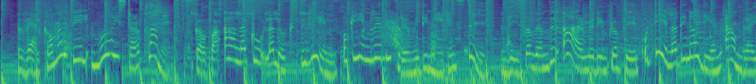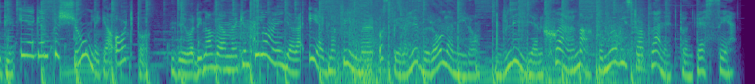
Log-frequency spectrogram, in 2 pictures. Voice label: Swedish commercial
